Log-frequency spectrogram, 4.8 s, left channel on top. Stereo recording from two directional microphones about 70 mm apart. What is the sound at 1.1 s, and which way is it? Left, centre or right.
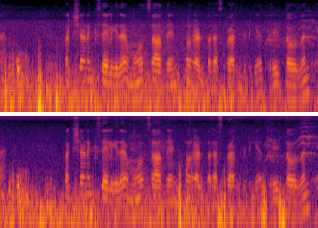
Speech, centre.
